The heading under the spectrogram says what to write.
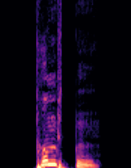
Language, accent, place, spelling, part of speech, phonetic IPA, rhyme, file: German, Germany, Berlin, pumpten, verb, [ˈpʊmptn̩], -ʊmptn̩, De-pumpten.ogg
- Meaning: inflection of pumpen: 1. first/third-person plural preterite 2. first/third-person plural subjunctive II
